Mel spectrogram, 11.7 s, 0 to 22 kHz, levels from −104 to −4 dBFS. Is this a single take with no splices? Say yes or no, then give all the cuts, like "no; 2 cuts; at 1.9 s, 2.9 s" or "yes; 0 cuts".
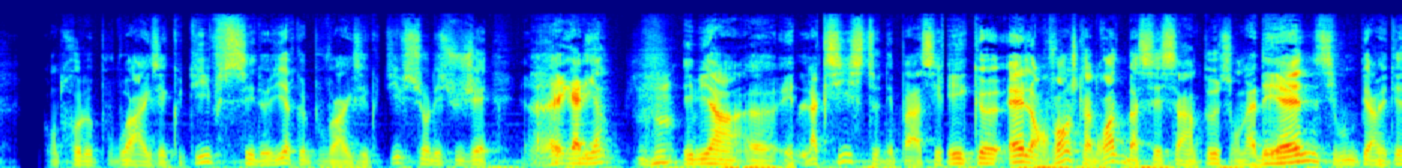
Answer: no; 3 cuts; at 6.6 s, 7.9 s, 10.2 s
